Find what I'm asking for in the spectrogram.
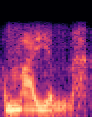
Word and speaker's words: mayim: The Hebrew word is mayim. Mayim is spelled M-A-Y-I-M, of course, with the two vowel punctuation marks over the A and the I in English.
